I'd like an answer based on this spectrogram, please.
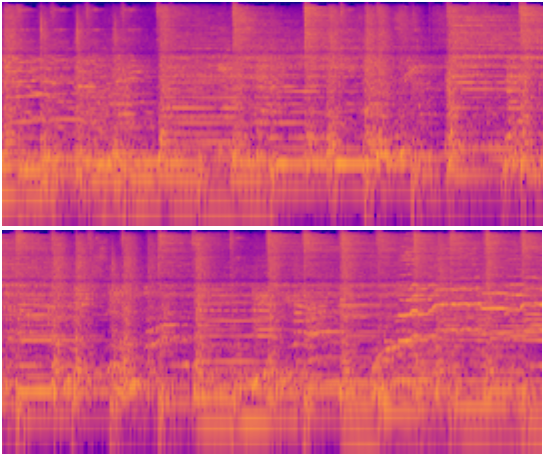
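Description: Live rock band playing an instrumental passage: electric and acoustic guitars over a drum kit, with a trumpet line that climbs near the end.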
